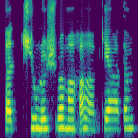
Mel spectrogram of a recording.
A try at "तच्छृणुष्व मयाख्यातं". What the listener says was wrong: मया not maha not maha kyatam maya kyatam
